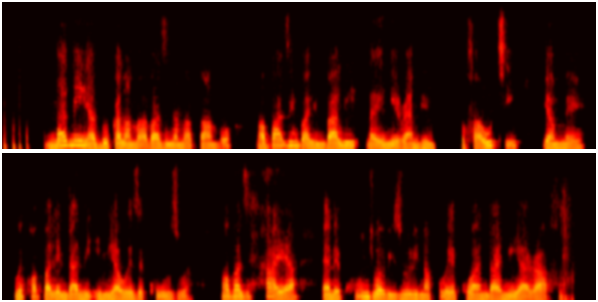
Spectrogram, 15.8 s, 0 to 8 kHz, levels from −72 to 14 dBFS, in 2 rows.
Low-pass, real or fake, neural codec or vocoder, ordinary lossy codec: 7.2 kHz; fake; codec, 16 kHz, 1.1 kbps, Voila-Tokenizer; Opus, 16 kbps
